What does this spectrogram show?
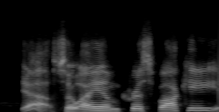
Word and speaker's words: Baki: Yeah, so I am Chris Baki. It rhymes with hockey.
